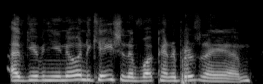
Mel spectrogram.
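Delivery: ordinary talk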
